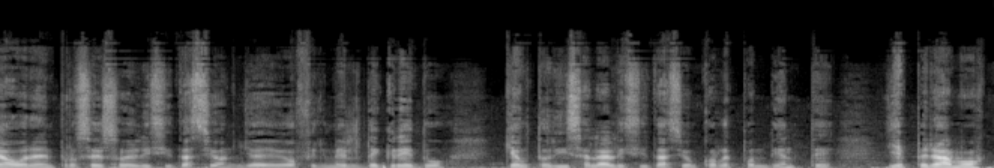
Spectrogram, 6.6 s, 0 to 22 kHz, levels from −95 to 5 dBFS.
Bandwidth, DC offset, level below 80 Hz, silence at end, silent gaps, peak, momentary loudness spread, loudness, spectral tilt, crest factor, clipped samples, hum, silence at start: 18 kHz; under 0.1%; -48 dBFS; 0 s; none; 0 dBFS; 14 LU; -24 LUFS; -4.5 dB/octave; 24 dB; under 0.1%; none; 0 s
